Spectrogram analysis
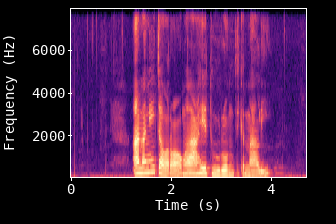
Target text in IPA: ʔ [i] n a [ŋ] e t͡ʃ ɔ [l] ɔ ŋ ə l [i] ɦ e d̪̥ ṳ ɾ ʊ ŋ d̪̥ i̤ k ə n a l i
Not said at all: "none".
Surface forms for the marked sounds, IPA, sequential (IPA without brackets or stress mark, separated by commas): a, ŋ, ɾ, a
